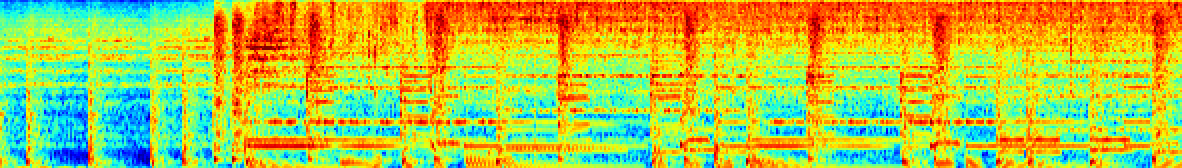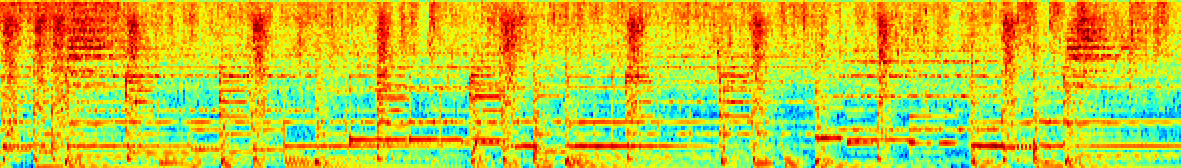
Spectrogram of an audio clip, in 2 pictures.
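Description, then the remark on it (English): A dense, steady hiss of October rain pattering on a skylight during a holiday stay in the northeast of England, with irregular little taps running throughout, heard beneath continuous background music with sustained tones. “You can probably hear the rain pattering on the skylight up there.”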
